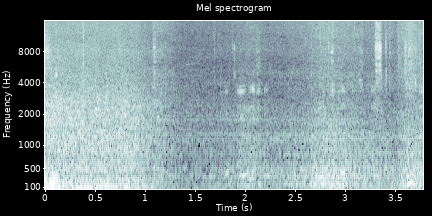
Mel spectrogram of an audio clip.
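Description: A dense, steady hum of many honeybees inside the honey super of a beehive, a continuous low drone that swells and eases slightly without pause.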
